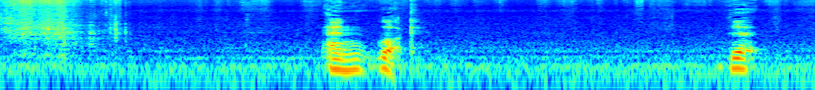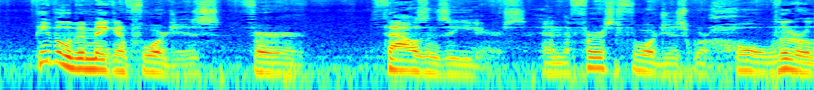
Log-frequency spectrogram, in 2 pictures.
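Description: Gloved hands scrape and pat loose sand.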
